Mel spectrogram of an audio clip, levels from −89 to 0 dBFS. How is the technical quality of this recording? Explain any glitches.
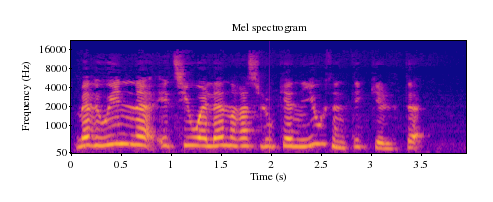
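The recording has one recurring glitch: clock drift buffer slips in the speech. From about 0.99 s to the end, a click or pop lands once every second, around four times in all. The likely cause is two devices running on separate clocks that disagree by roughly 700 ppm. The buffer between them gradually overfills or runs dry until a short block of samples, a few dozen each time, is dropped or repeated to catch up. What separates this from network dropouts or random digital clicks is the strict one-second spacing, which keeps its rhythm regardless of what is being said.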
